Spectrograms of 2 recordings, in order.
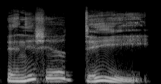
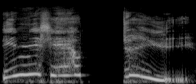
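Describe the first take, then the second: First: The voice sounds flat and uninvolved. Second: The voice sounds intense and heavily inflected. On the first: The announcer does not seem to care. "he doesn't seem too involved" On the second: The announcer suddenly seems deeply into it. "what happened to him on break?"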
